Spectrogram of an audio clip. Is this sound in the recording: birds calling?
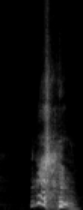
no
